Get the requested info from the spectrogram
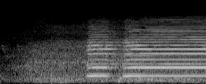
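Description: Cartoon vehicle horn sound effect: a short beep followed by a longer, steady beep at one pitch.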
